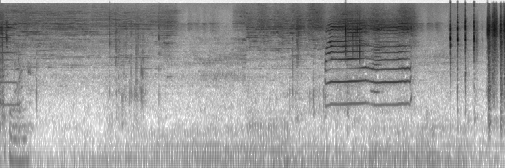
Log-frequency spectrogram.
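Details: A stray cat begs for food from a feeder of strays. A single long, level meow rises out of steady hum and faint noise, then a few sharp clicks and taps end the clip.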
